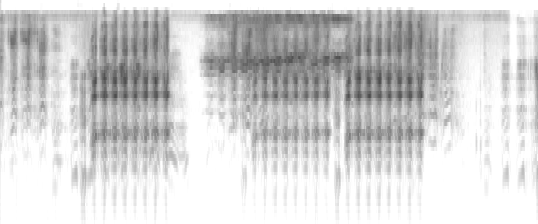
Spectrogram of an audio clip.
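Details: Three bleats from a goat, each with a rapid vibrating pulse and a bright, nasal tone, separated by short dips.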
